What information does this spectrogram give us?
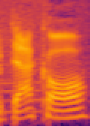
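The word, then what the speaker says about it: Dakar: So, Dhaka isn't just me pronouncing the car funny. It's D A K A R.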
